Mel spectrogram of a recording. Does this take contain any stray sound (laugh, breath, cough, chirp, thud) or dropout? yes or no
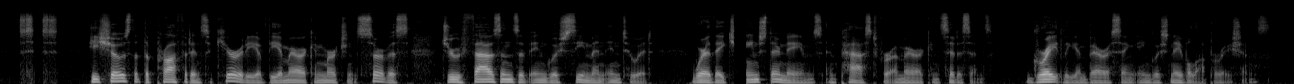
yes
